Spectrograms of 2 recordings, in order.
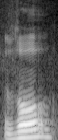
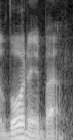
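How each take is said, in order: First: ضرب sounded out in separate syllables, high and loud at the start; teacher's letter-by-letter reading of ضرب with pauses; one by one. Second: ضرب said as one whole word, syllables linked; ضرب with no gaps between syllables; joined up. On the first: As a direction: break ضرب into spaced single syllables. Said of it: "اما یکی یکی بخونید". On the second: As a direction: read ضرب in one connected go. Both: Shown as a demonstration.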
